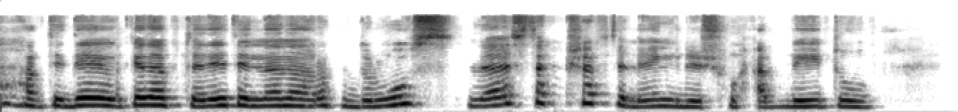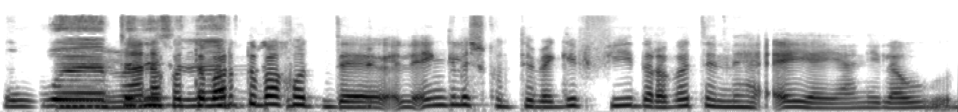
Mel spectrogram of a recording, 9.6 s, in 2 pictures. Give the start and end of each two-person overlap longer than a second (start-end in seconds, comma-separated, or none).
5.1-6.6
